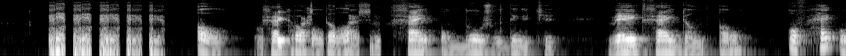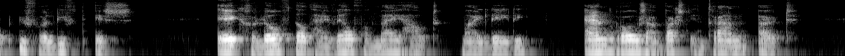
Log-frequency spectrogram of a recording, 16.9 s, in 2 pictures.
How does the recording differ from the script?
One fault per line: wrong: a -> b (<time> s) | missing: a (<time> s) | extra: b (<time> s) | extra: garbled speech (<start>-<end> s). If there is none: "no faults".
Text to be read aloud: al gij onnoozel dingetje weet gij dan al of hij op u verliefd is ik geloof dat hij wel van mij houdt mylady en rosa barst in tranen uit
extra: garbled speech (2.5-3.8 s)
